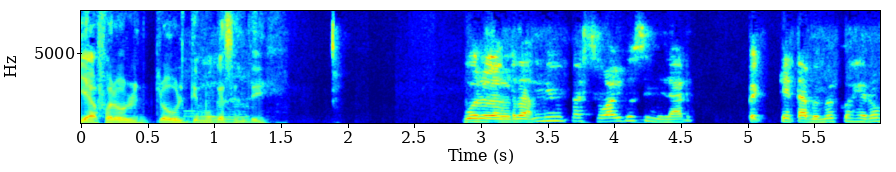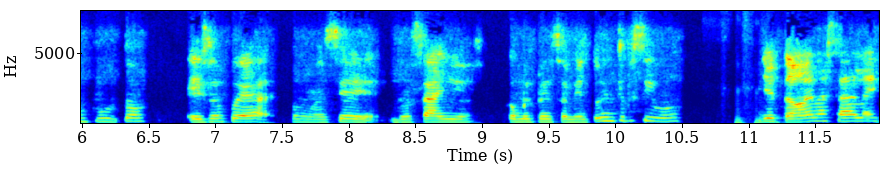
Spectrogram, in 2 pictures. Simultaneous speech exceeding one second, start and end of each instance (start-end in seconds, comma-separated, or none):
none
